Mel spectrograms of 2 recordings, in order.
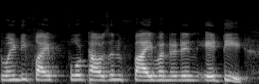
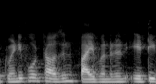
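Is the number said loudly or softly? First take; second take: loudly; softly. First: The number is said loudly. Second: The number is said softly and slowly. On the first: "जोर से बोल रहा हूं" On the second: "धीरे भी बोल देता हूं"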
